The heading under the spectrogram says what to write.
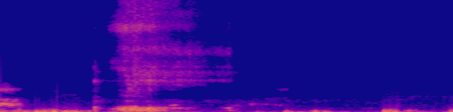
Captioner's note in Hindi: नाक से की जाने वाली आवाज़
